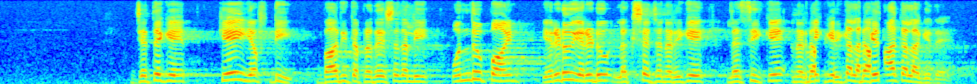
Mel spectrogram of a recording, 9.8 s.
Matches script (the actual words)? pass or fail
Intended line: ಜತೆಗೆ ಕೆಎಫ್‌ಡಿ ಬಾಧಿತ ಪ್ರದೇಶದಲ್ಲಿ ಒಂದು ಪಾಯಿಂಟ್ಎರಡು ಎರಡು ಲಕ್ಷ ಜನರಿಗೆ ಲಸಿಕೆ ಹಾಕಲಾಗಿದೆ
fail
